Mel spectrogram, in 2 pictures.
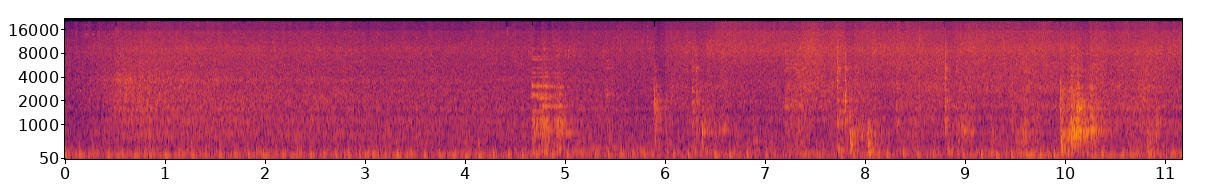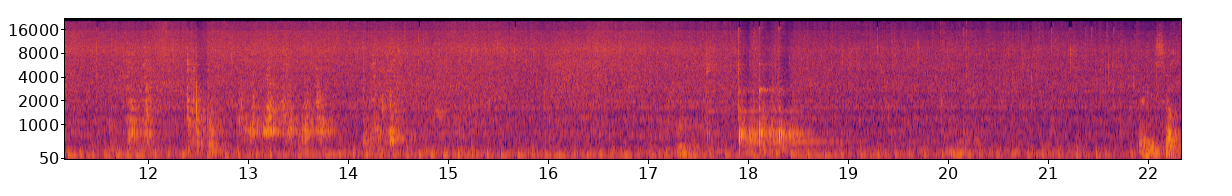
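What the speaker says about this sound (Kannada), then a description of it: "ಕಾಳು ಹಾಕ್ಕೊತಾ ಇದ್ದೀನಿ." Ingredients for fried rice, masala and pulses, being stirred and fried in a pan: a steady hiss of sizzling runs throughout, broken by scraping spoon strokes that come in irregular bursts, with no talking.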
